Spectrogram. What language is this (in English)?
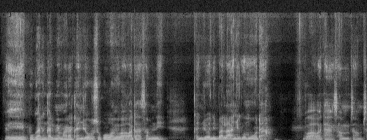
Bagirmi Fulfulde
